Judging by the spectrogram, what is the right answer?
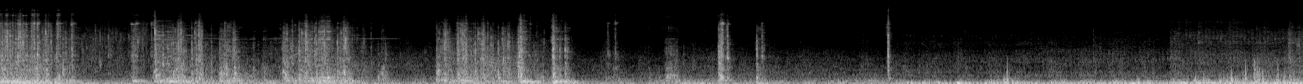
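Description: Anchor chain coming aboard over the bow windlass, clanking in irregular bursts as the links feed over the gypsy, over a steady low rumble.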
